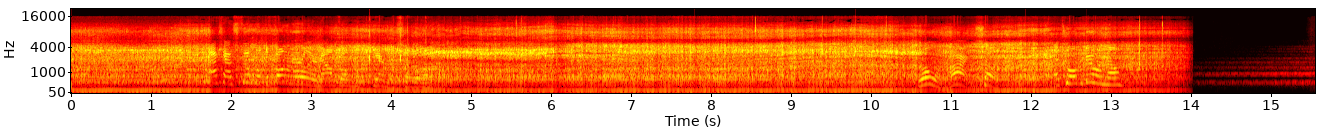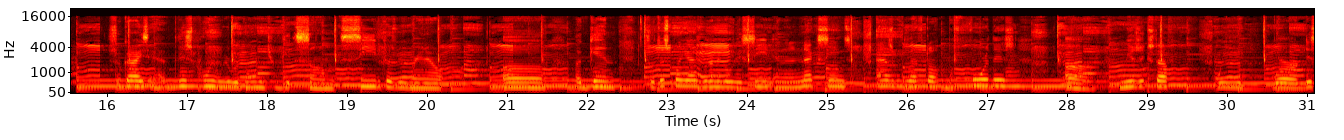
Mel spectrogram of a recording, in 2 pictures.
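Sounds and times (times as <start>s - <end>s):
indistinct voices: 0.0s - 14.0s
tractor engine running: 0.0s - 14.0s.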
